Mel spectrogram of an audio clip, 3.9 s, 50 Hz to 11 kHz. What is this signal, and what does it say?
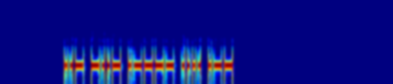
Morse code, heard as a keyed tone, about 44 wpm, 700 Hz. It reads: UX1HW
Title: Call Signs Repeated 3x - 45wpm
